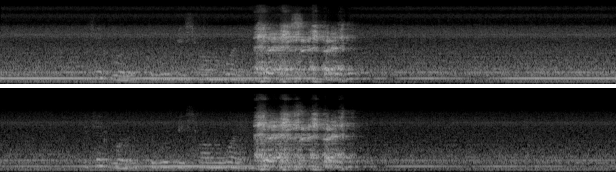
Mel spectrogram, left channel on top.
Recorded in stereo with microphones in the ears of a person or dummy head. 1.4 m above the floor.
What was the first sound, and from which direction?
A woman speaking, 70° left (ahead or behind).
